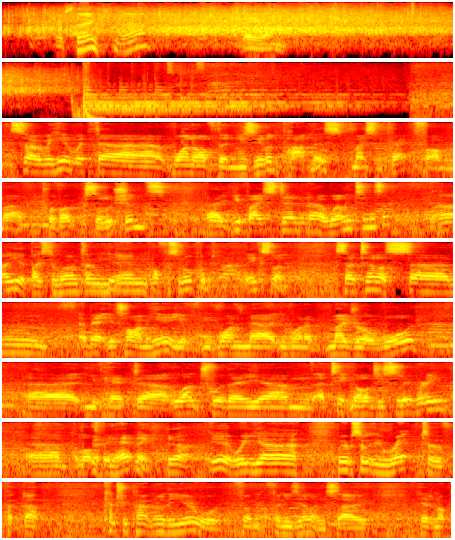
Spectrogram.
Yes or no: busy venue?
yes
